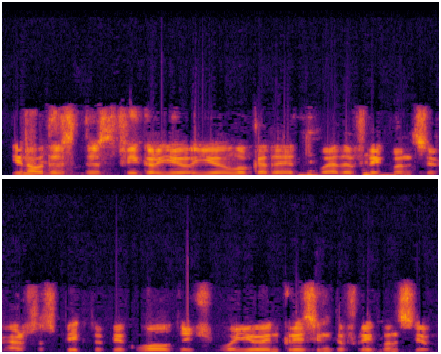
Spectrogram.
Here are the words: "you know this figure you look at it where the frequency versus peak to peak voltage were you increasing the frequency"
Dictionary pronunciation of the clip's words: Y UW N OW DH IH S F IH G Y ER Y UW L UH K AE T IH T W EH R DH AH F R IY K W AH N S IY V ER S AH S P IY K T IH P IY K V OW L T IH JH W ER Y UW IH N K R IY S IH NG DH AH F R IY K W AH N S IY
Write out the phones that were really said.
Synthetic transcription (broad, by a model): Y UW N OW DH IH S F IH G Y ER Y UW L UH K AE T IH T W EH R DH AH F R IY K W AH N S IY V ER S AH S P IY K T IH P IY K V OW L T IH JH W ER Y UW IH N K R IY S IH NG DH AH F R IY K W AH N S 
